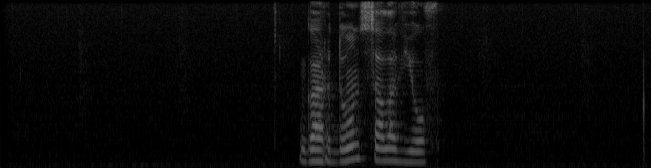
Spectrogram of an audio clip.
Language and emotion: Russian, neutral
